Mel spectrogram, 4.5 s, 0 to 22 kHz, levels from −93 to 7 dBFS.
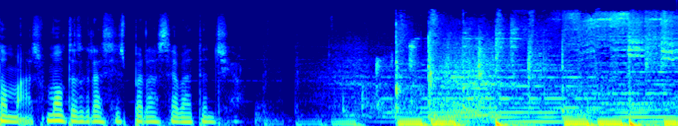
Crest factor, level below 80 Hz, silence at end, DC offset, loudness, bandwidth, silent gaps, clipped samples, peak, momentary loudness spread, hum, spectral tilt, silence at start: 18 dB; -40 dBFS; 0 s; under 0.1%; -37 LUFS; 16 kHz; none; under 0.1%; -18 dBFS; 16 LU; none; -5 dB/octave; 0 s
